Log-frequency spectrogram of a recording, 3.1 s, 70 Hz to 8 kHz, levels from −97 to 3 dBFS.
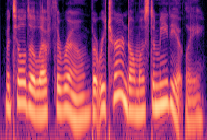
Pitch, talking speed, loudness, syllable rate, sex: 195 Hz, 155 wpm, -15 LUFS, 5.8 syllables/s, female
